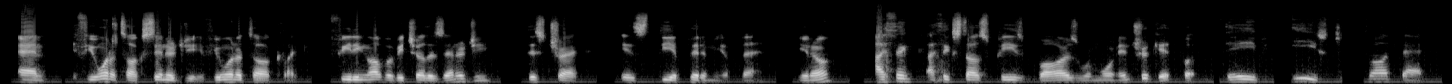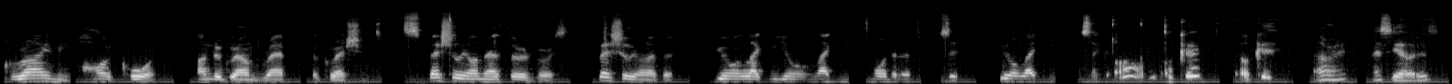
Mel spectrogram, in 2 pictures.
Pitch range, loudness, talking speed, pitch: 110-135 Hz, -19 LUFS, 175 wpm, 120 Hz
